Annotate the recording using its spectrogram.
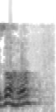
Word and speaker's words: زهرة: لكن لا، زهرة تنطق هكذا بفتح الزاي، كأنه يحضرني أن تكون بالضم، يعني بماذا جزمت؟ على أي أساس جزمت؟ فكانوا يضبطونها زهرة بالفتح.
